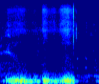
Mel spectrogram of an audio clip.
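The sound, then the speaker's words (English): A person makes a low, gravelly frog-like croaking noise with their voice, imitating a noise kids make at school: three rough rattling bursts in quick succession, fairly loud, then it stops abruptly. “you guys heard this thing the kids do at school? Brah. Sounds like a, a, a frog.”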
